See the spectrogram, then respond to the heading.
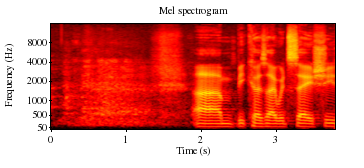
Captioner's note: audience laughing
